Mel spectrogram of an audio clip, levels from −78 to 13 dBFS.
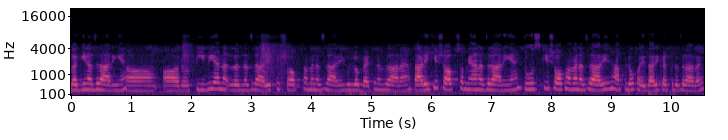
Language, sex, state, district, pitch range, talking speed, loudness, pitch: Hindi, female, Chhattisgarh, Raigarh, 220-255 Hz, 295 wpm, -32 LUFS, 235 Hz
